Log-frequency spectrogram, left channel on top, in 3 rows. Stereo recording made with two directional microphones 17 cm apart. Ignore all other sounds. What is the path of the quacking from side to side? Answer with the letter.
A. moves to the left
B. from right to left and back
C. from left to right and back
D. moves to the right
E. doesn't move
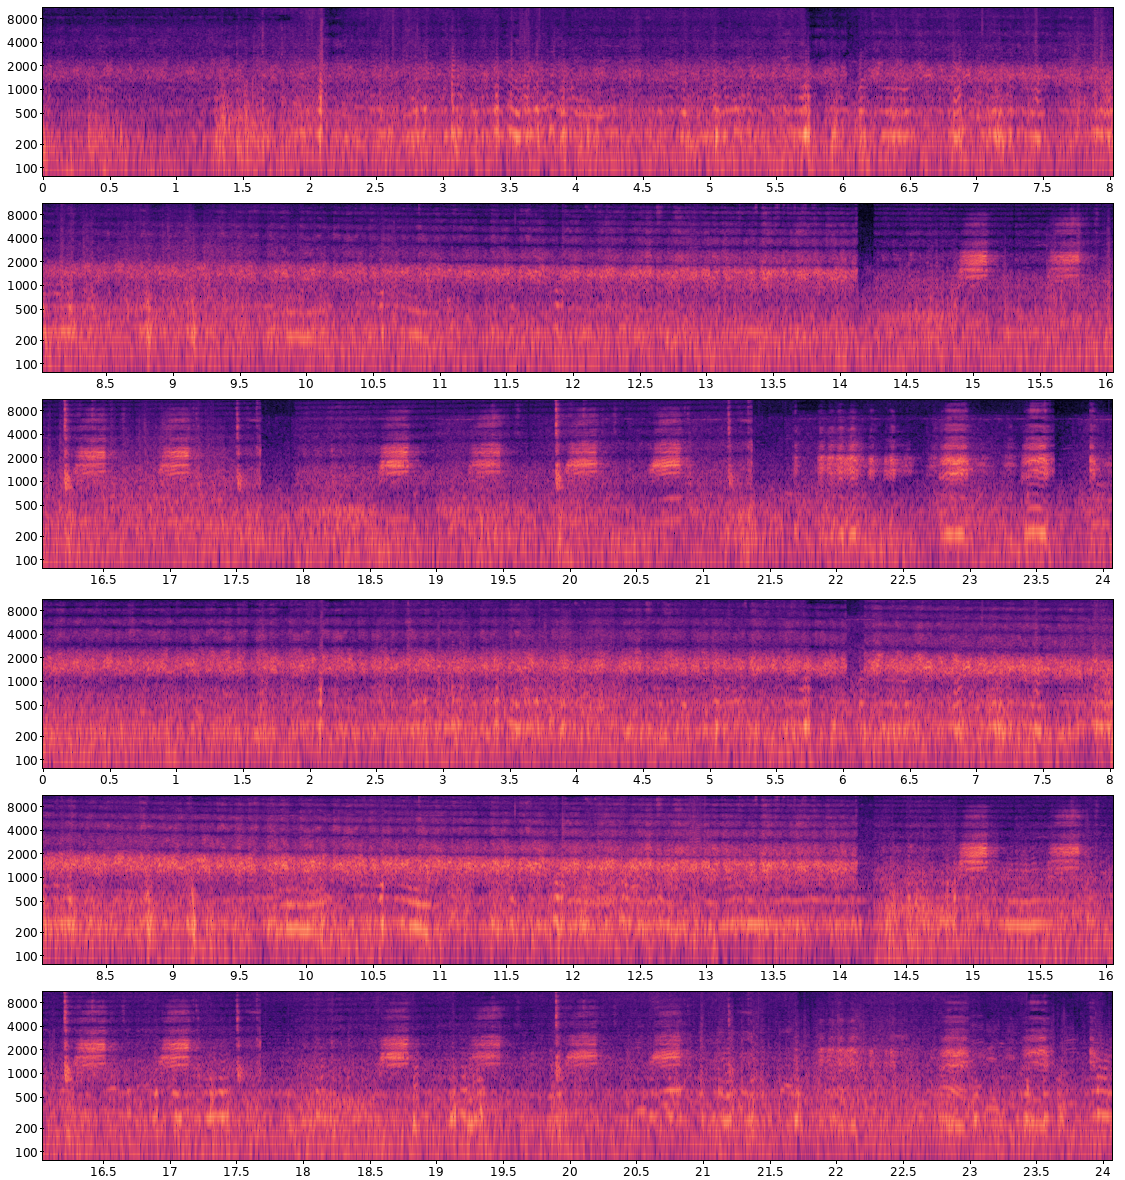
A.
